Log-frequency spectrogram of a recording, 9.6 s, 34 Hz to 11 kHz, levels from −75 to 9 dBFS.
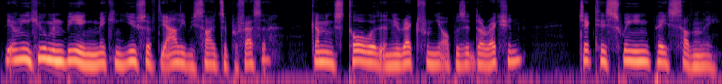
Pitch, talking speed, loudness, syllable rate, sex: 150 Hz, 155 wpm, -16 LUFS, 5.5 syllables/s, male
